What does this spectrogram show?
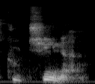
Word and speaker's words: cucina: I think in Spanish it's Cocina, and in Italian it's Cucina.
